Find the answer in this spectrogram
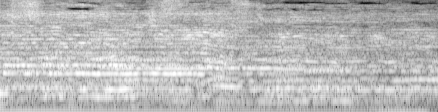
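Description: A choir singing a slow hymn in long held notes over a sustained low bass line, the bass shifting to a new note near the end.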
